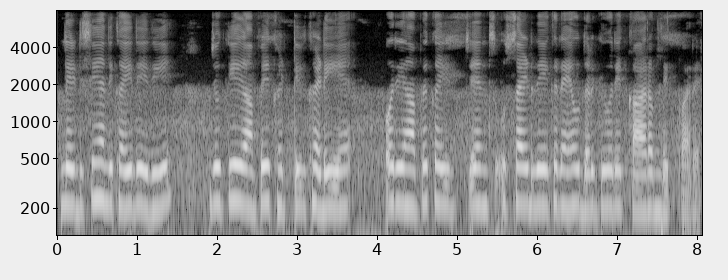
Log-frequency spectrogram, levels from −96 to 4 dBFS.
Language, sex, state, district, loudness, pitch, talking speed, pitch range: Hindi, male, Rajasthan, Jaipur, -17 LUFS, 205 Hz, 245 wpm, 200-215 Hz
